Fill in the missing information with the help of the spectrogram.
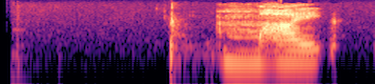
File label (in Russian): Голоса, Гонконгский; commonvoice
